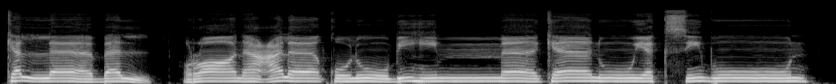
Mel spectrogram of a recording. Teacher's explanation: you're going to stop very momentarily for like half a second and then continue reading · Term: very little pause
